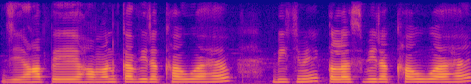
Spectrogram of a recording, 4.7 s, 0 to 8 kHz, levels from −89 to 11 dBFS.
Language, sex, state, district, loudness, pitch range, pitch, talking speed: Hindi, female, Bihar, Patna, -17 LUFS, 245-255 Hz, 250 Hz, 190 wpm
